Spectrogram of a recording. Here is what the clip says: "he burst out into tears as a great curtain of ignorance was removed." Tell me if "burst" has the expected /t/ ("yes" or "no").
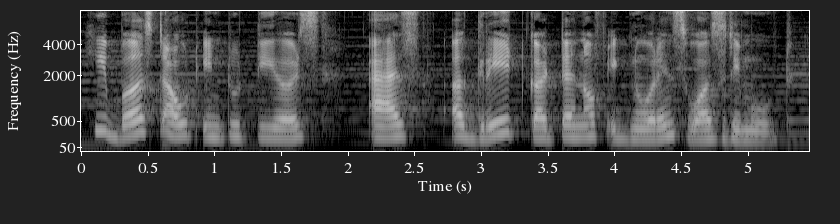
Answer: yes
